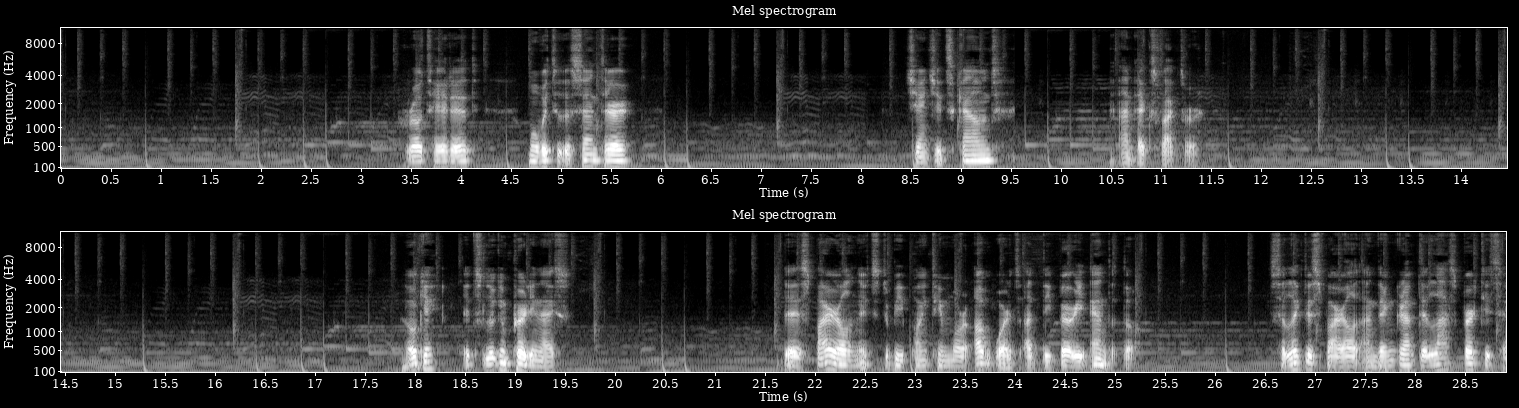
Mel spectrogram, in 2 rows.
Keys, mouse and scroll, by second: 0.1-0.6 right drag, 0.6 Tab, 0.9 middle click, 1.5 shift+middle click, 2.2 shift+middle click, 2.8 KP_3, 3.4 r, 4.1 click, 4.2 g, 5.7 Tab, 6.0-6.4 middle drag, 6.5 shift+middle click, 7.1-8.0 middle drag, 8.7 click, 10.0-10.3 shift+middle drag, 11.2 click, 12.4-13.4 drag, 14.0-15.3 drag, 15.5-15.8 middle drag, 16.2 click, 16.7-22.4 middle drag, 22.5 shift+middle drag, 24.7-25.6 middle drag, 25.7 shift+middle click, 26.1 Tab, 26.5 click, 26.8 middle click, 27.3 shift+middle click, 27.5 g, 28.4 click, 28.8 g.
